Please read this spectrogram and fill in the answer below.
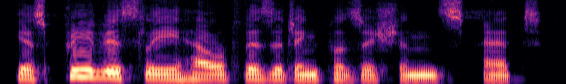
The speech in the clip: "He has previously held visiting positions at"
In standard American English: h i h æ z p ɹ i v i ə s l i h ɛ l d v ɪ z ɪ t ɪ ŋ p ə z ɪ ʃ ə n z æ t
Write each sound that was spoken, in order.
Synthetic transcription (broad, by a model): h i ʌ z p ɹ i v i ə s l i h ɛ l d v ɪ z ɪ t ɪ ŋ p ə z ɪ ʃ ə n z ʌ t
